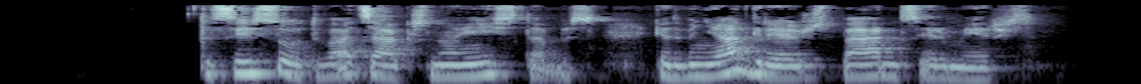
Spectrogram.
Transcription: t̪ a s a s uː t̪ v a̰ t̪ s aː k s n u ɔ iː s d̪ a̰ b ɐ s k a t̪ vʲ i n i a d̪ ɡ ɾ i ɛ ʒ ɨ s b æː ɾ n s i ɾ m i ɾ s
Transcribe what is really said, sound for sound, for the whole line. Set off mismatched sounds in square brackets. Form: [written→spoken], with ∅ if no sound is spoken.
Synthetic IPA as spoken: t̪ a s [a→i] s uː t̪ v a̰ t̪ s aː k s n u ɔ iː s [d̪→t̪] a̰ b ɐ s k a [t̪→d̪] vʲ i [n→ɲ] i a d̪ ɡ ɾ i ɛ ʒ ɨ s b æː ɾ n s i ɾ m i ɾ s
